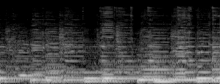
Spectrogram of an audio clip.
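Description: Live Andean folk dance music played on a harp and a violin, with held bowed notes over plucked lower notes.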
